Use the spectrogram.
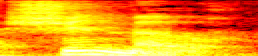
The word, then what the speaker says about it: Hsienmo: Um but I came across um this brand of guitar and it's called a uh ShinMo and it's spelled Hi EMO, I believe.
